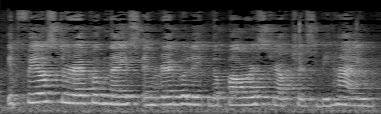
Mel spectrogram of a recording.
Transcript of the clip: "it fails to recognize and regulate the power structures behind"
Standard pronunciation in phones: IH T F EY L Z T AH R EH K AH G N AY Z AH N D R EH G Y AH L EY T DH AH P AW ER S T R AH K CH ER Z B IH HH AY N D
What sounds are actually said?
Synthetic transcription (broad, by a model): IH T F EY L S T AH R EH K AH G N AY S AH N D R EH G Y AH L EY T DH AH P AW ER S T R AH K CH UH S B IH HH AY N D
